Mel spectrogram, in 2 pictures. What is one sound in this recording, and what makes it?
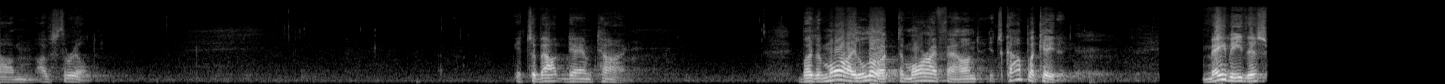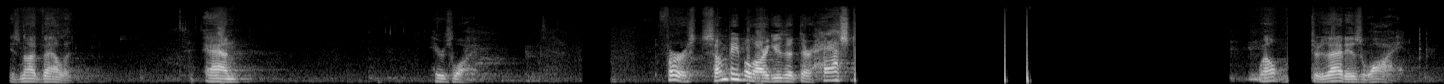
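An elderly man speaks calmly into a microphone in a large room, pausing between phrases.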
